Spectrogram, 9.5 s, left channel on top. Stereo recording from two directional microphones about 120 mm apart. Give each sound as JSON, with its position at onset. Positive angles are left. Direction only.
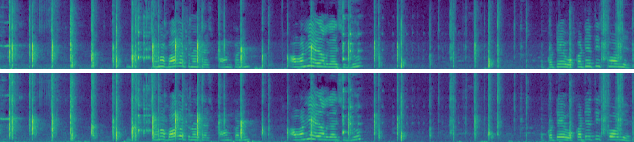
{"t": 0.1, "sound": "clapping", "side_deg": -10}
{"t": 2.2, "sound": "a sound", "side_deg": -15}
{"t": 2.7, "sound": "speech", "side_deg": -5}
{"t": 4.4, "sound": "a child's voice", "side_deg": -15}
{"t": 5.5, "sound": "a sound", "side_deg": -15}
{"t": 7.1, "sound": "clapping", "side_deg": -15}
{"t": 8.3, "sound": "speech", "side_deg": -40}
{"t": 9.0, "sound": "speech", "side_deg": 5}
